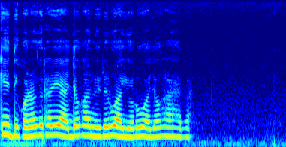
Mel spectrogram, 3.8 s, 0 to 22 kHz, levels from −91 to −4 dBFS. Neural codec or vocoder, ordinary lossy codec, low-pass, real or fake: none; none; none; real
